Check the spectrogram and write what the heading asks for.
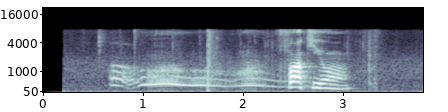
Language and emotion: Russian, angry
